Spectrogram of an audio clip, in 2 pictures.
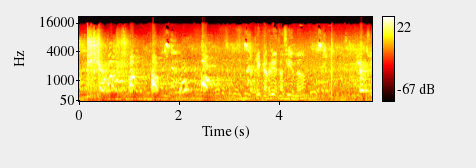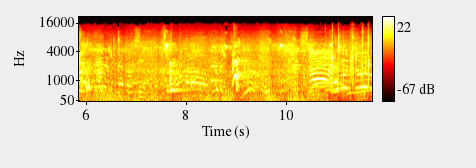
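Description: A man calls out commands to a dog outdoors.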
